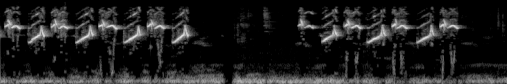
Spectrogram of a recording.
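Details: Cinereous tit (gelatik batu), wingko variety, singing persistently as a lure for other birds: two bouts of quick, regular two-note whistled phrases, each high note followed by an upslurred lower one, with a low hum behind.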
